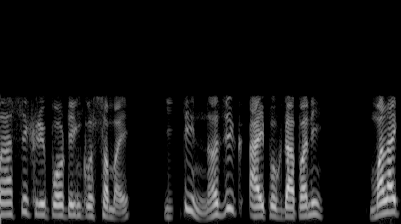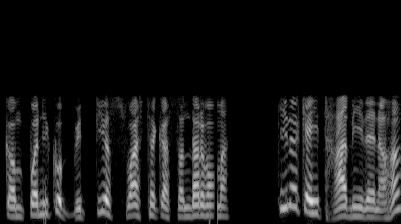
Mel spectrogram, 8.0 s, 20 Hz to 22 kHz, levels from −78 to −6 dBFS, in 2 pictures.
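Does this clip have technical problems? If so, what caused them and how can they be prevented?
Yes. Packet loss with pitch repetition occurs at 1.68 s for 120 ms, after "रिपोर्टिङको समय"; at 4.44 s for 20 ms, after "आइपुग्दा पनि मलाई"; and at 6.1 s for 80 ms. Each time, the receiver loops the last pitch period to cover the missing audio and fades it out over about 50 ms. The 20 ms gap sounds like a briefly held, buzzy tone. The two longer gaps fade to silence before the sound cross-fades back in. The telephone-band G.711 sound, limited to roughly 200 Hz to 3.7 kHz, comes from the line itself and is not part of this fault. To prevent these dropouts, give the call a stable network path with enough jitter buffering, or use forward error correction so that lost packets can be recovered instead of concealed.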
